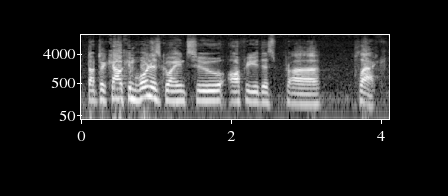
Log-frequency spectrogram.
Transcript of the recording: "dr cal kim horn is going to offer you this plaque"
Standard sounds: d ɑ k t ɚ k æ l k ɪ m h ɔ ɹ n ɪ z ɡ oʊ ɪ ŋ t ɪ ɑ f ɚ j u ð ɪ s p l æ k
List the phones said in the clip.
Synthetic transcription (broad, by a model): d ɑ k t ɚ k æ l k ɪ m h ɔ ɹ n ɪ z ɡ oʊ ɪ ŋ t ɪ ɑ f ɚ j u ð ɪ s p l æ k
